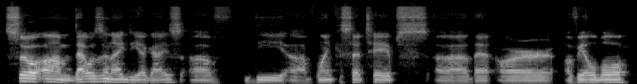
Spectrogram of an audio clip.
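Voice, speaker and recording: A man with a fairly low voice hosts a livestream for resellers. He explains things casually and conversationally, addressing the viewers directly as he goes. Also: steady tone, a little slow.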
